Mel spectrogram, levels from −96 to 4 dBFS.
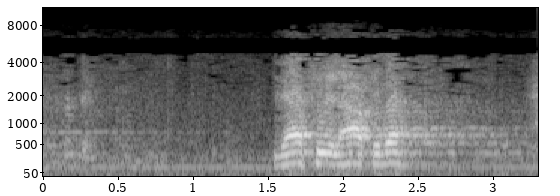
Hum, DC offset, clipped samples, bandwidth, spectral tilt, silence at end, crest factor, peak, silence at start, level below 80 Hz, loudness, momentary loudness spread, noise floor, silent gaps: none; under 0.1%; under 0.1%; 7.2 kHz; -7.5 dB/octave; 0 s; 16 dB; -2 dBFS; 0 s; -46 dBFS; -14 LUFS; 22 LU; -40 dBFS; none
